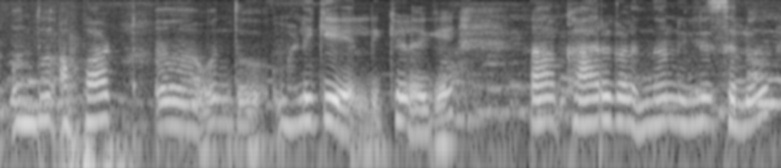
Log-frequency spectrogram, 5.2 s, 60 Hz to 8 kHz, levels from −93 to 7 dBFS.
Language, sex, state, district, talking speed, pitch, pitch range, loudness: Kannada, female, Karnataka, Shimoga, 80 wpm, 220 Hz, 210-235 Hz, -16 LUFS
